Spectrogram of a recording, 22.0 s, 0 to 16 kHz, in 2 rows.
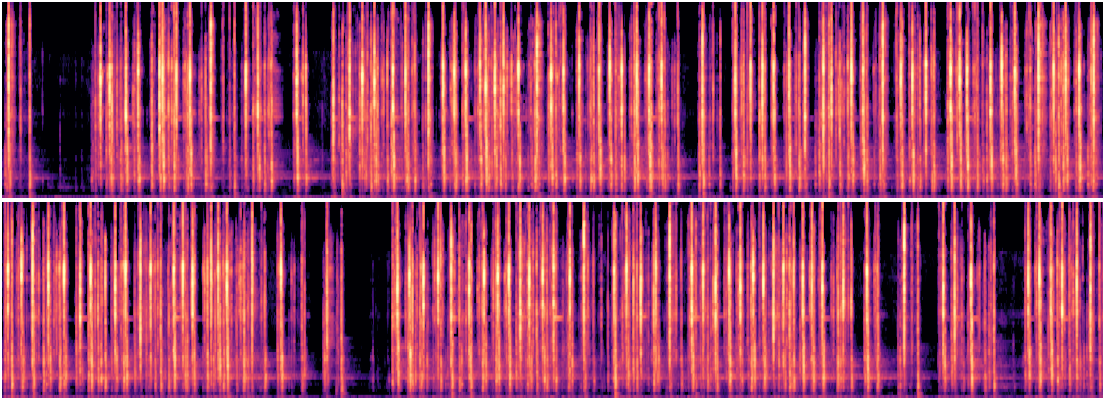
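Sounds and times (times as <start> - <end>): fast typing on mechanical keyboard: 0.0 - 22.0.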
